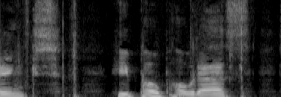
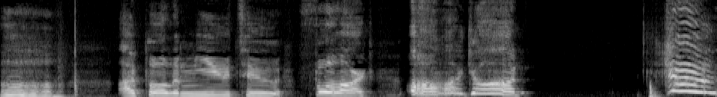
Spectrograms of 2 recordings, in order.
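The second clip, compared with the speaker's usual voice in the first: very loud, high, trembling with excitement; 6 semitones higher, 10 dB louder than usual. Opening a card pack on video and pulling a wanted card, shaking with excitement. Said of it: "I'm shaking, look at me".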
